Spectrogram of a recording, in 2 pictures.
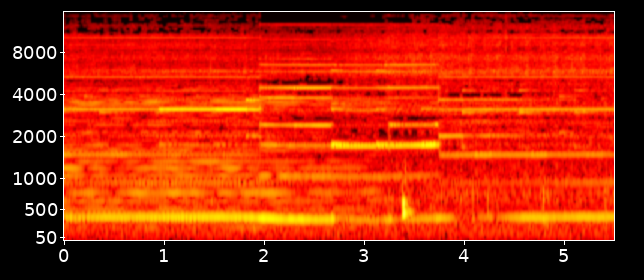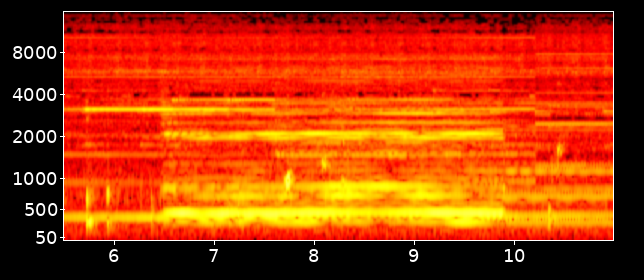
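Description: Electroacoustic music from a sensor-driven Arduino and MaxMSP instrument: layered sustained electronic tones whose chord shifts to new pitches every couple of seconds, with a few faint clicks. It grows louder about two thirds of the way through.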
